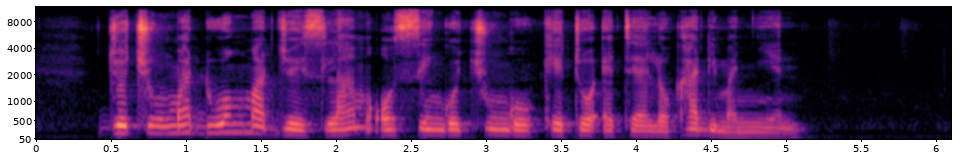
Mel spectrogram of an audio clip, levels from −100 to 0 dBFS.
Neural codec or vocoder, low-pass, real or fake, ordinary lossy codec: vocoder, 48 kHz, 128 mel bands, Vocos; 10.8 kHz; fake; none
